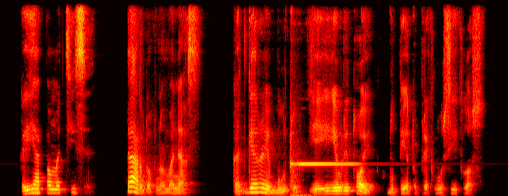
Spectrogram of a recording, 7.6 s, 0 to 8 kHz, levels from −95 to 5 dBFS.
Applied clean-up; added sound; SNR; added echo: classical method log-MMSE.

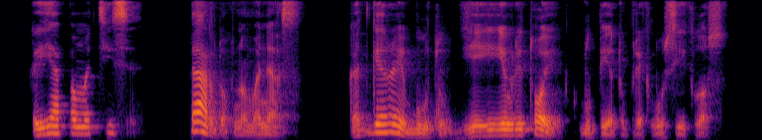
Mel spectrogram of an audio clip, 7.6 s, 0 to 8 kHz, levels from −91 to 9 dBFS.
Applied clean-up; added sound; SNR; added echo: neural mask model Resemble Enhance denoiser.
